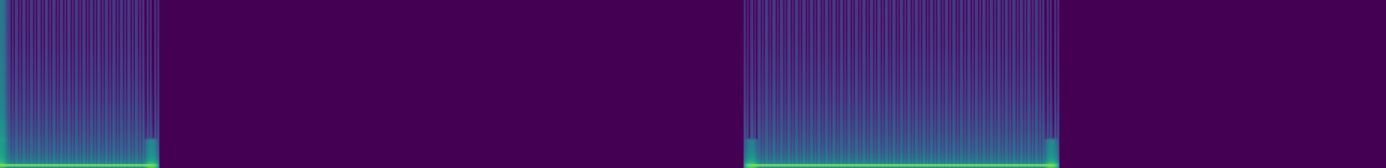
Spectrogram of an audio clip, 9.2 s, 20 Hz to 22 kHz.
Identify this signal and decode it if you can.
Ringback tone (North America), 440 + 480 Hz.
